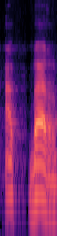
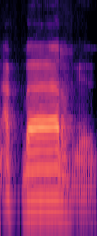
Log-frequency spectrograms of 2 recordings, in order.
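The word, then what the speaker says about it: أكبر: kalau di semua qiraati tidak ada kata-kata Akbar itu dua ketukan karena Akbar itu termasuk Asma Asmaul Husna ya Kabir Akbar jadi bacanya Akbar bukan Akbar dipanjangin sudah artinya jadi tadi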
